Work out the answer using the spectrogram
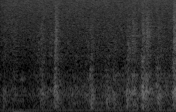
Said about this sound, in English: You can tell it's about a train because they have a little choo-choo sound here at the beginning.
